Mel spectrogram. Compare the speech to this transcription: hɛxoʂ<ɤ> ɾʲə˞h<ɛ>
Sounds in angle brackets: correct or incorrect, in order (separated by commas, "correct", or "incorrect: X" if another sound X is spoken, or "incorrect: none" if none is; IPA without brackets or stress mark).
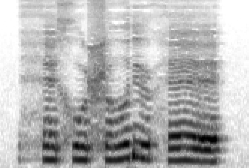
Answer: correct, correct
